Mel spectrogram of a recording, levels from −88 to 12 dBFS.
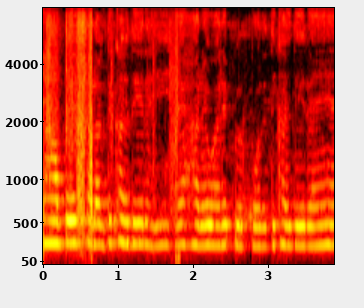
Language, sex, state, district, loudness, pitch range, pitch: Hindi, female, Bihar, Saharsa, -18 LUFS, 230-250 Hz, 235 Hz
